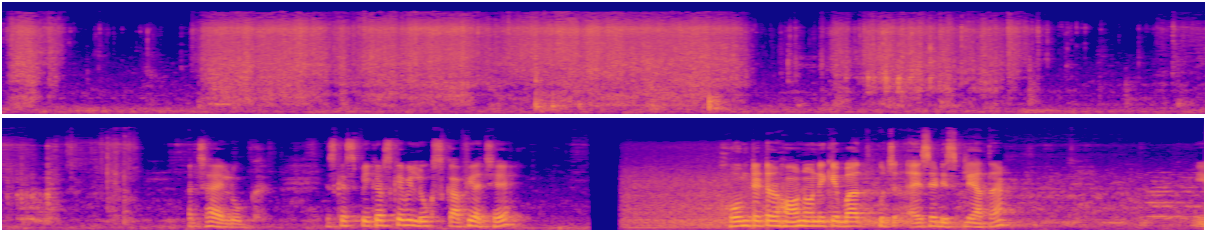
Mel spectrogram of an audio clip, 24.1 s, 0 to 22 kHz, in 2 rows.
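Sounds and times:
plastic bag crinkling: 0.0 - 13.4.

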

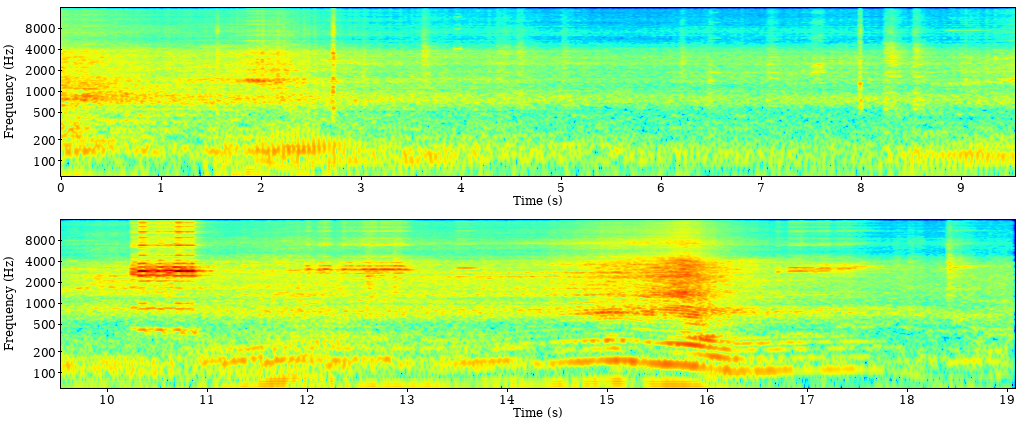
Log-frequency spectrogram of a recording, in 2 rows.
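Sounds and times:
passing vehicle engine rumble: 0.0 - 19.0
car horn toot: 10.3 - 11.1, 16.7 - 17.8.

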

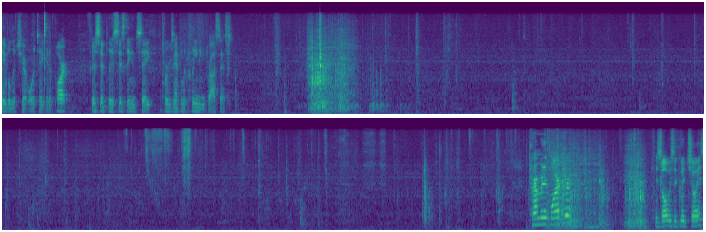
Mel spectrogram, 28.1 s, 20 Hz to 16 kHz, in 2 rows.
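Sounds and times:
masking tape ripping: 16.8 - 18.3.

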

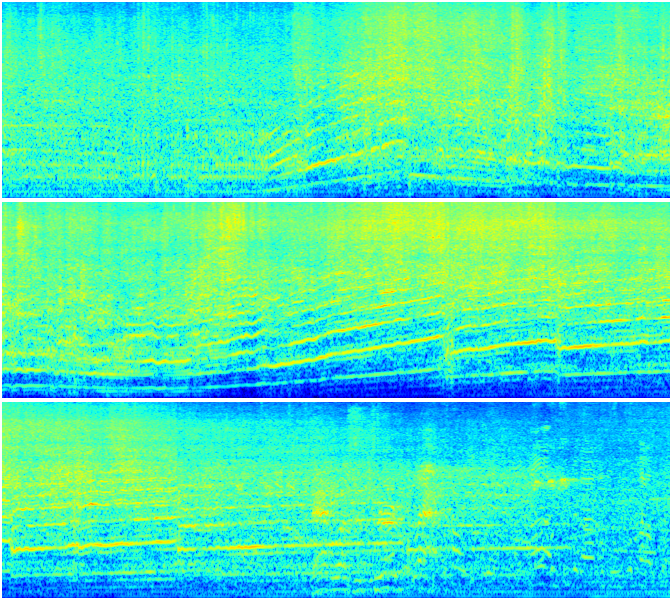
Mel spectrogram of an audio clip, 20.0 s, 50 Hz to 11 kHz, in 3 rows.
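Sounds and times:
racing car engine revving: 0.3 - 20.0.

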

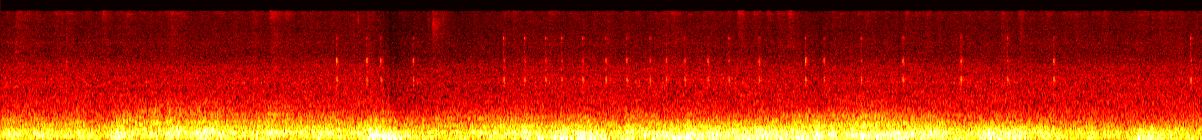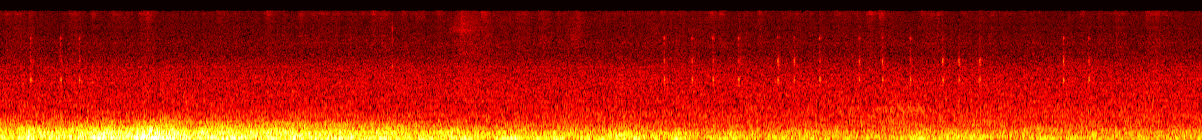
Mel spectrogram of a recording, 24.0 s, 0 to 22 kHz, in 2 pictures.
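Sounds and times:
thunder rumbling: 0.0 - 22.6
faint quick ticking: 18.6 - 22.0.

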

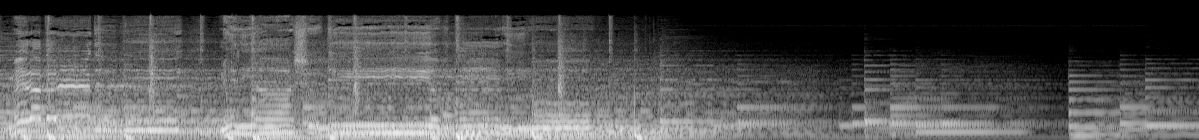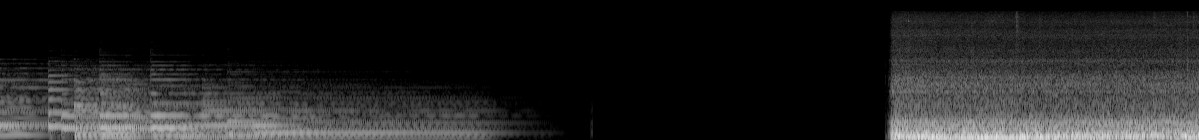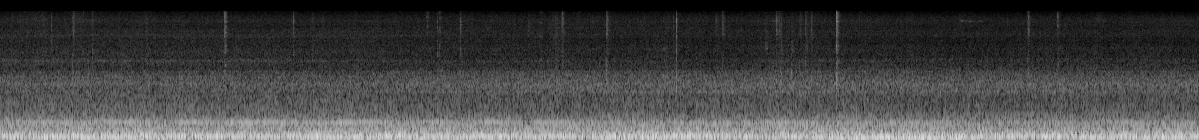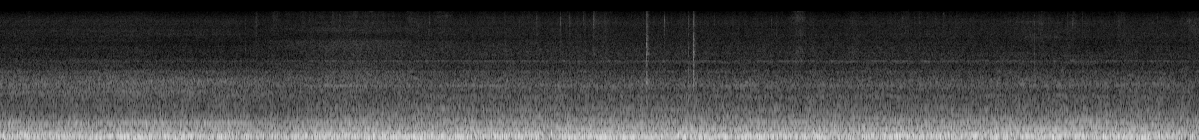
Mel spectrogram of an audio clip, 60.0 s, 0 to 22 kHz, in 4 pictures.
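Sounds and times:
constant cabin hum: 0.0 - 9.4, 26.1 - 59.9
jet engine and airflow rumble: 0.0 - 18.6, 26.1 - 59.9.

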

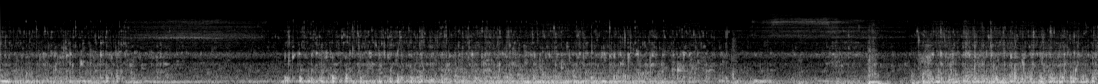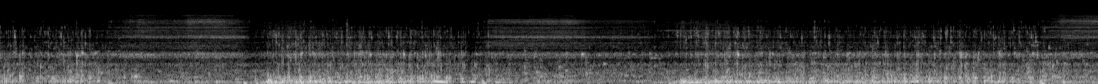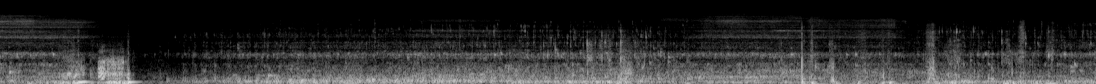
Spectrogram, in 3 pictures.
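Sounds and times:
exhaled bubbles rumbling: 0.0 - 12.5, 13.5 - 32.9
regulator hiss on inhale: 1.2 - 2.8, 7.6 - 9.1, 12.1 - 13.6, 15.8 - 17.7, 21.5 - 23.0, 28.7 - 31.2.

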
